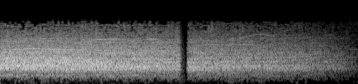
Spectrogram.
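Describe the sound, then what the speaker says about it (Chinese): A crowd cheering sound effect plays on a live radio show: a loud, dense wash of cheering and whooping that holds steady, cuts out for an instant midway, then fades gradually. "给你一个欢呼声哦"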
